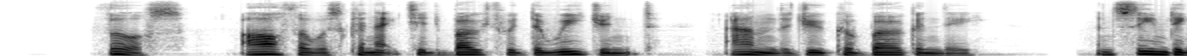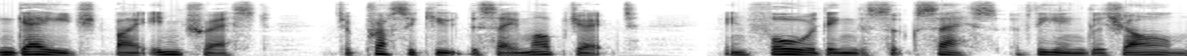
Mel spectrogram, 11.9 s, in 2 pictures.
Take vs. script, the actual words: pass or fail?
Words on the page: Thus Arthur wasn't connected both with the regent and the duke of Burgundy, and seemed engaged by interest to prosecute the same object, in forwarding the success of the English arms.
fail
